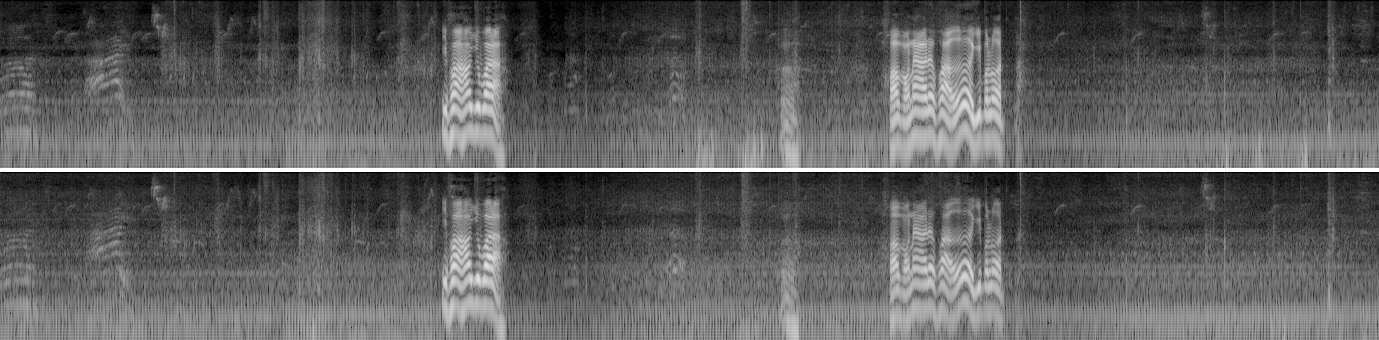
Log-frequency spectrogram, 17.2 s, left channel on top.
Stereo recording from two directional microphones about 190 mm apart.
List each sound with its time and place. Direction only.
3.2 s a sound: centre (ahead or behind)
5.5 s speech: 15° left (ahead or behind)
11.1 s speech: 25° left (ahead or behind)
